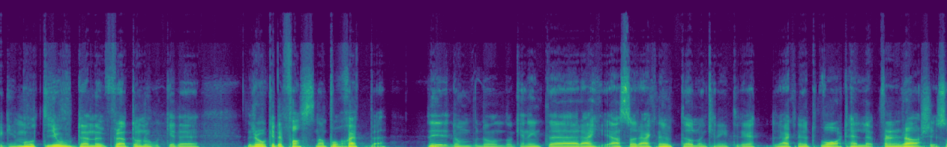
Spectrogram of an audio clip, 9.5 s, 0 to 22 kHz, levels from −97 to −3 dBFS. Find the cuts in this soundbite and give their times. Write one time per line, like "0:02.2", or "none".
0:04.3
